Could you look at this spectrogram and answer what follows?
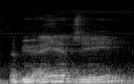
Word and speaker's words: Wang: w-a the reason why w-a-n-g and w-o-n-g are both pronounced wang but w-o-n-g is southern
